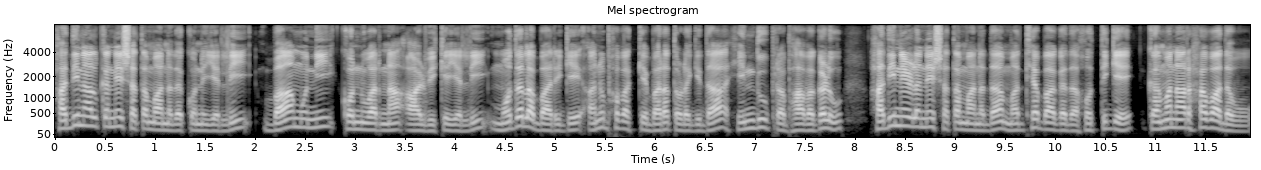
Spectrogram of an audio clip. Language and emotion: Kannada, neutral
